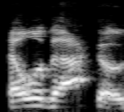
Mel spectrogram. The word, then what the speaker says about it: Elevaco: our prep meeting was first how do you say this is it elevaco or el how do you say this this non-profit you're a part of so it's elevaco elevaco so elevaco is a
